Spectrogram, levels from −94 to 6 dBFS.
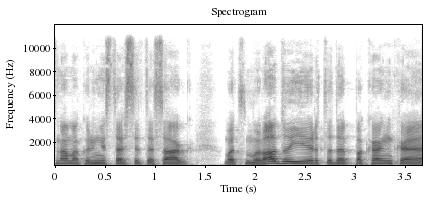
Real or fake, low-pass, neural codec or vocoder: fake; 10.8 kHz; codec, 24 kHz, 0.9 kbps, WavTokenizer, medium speech release version 1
